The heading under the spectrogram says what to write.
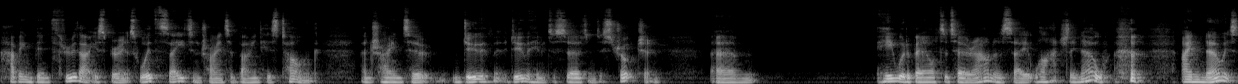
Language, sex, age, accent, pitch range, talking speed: English, male, 30-49, British, 95-110 Hz, 180 wpm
